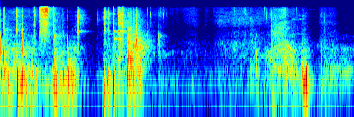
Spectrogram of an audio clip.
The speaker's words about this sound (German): Dann könnte ich auch mal die Flasche aufmachen.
